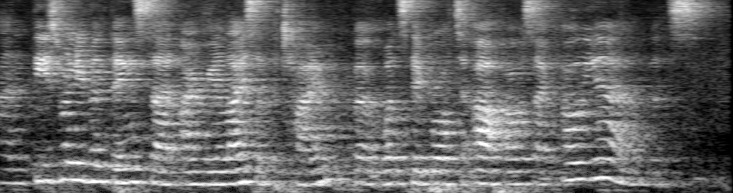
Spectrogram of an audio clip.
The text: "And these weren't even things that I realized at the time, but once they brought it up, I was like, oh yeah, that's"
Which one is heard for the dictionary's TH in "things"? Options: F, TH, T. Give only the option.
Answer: TH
